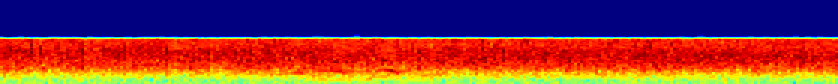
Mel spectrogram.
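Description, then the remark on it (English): An evening audience applauds steadily for dedicated young men and women who gave their time and resources, a dense wash of many hands clapping at even loudness for the whole stretch, with a faint voice briefly surfacing underneath midway. “And I think they're worthy of your applause tonight.”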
